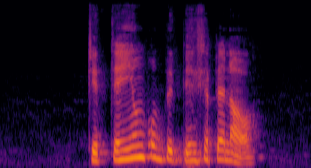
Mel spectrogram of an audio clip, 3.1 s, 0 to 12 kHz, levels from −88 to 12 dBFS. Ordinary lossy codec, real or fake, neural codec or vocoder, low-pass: MP3, 64 kbps; fake; codec, 44.1 kHz, 1.7 kbps, Pupu-Codec; 10.8 kHz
